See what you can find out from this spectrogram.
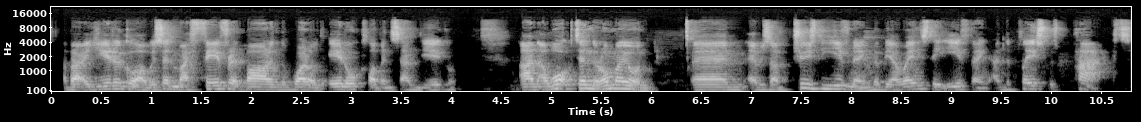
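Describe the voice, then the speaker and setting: With a Scottish accent, a man speaks at a fairly quick pace and medium pitch, somewhat breathy, with ordinary pitch variation and big swings in loudness. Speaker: whisky brand ambassador. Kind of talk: interview.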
